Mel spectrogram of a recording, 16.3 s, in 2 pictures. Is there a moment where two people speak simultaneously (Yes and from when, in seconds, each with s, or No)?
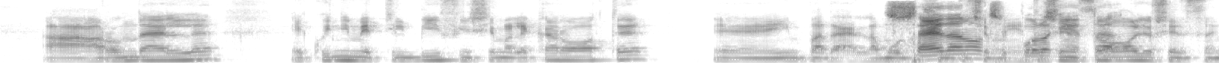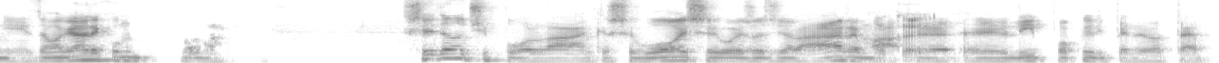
Yes, from 6.1 s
